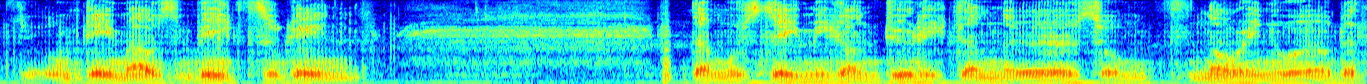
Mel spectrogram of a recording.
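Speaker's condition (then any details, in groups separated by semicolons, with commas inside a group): Total laryngectomy, voice prosthesis (shunt valve) speech; total laryngectomy many years ago, large abscess over epiglottis and larynx, earlier emergency tracheotomy, no radiation; custom epithesis with hands-free speaking valve, air swallowing, epithesis briefly dislodged during recording; speaks via shunt valve, standard cannula failed to seal stoma, rehab speech therapy, swallowing fairly good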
